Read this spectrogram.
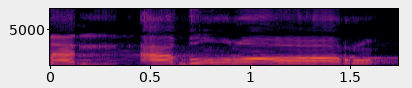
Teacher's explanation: را الف سے پہلے را کے اوپر زبر ہے تو الف مدہ ہوگا اور را کو پر پڑھیں گے کیونکہ دونوں را پر ہو گئی.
